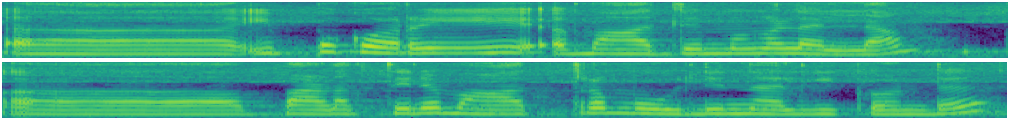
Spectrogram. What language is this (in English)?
Malayalam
